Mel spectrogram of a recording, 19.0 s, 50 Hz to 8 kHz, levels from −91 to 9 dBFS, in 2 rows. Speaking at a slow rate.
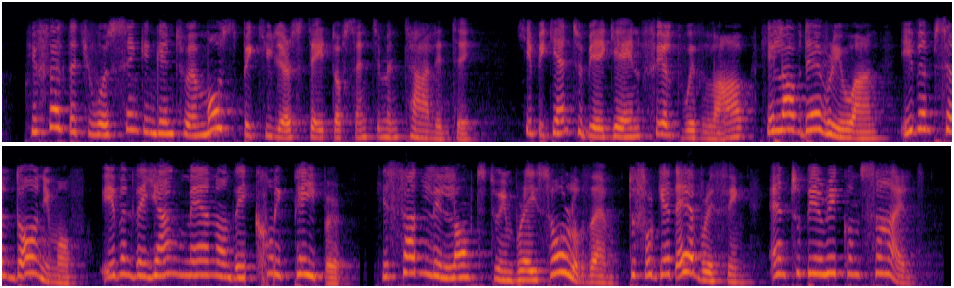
No: average, 160 wpm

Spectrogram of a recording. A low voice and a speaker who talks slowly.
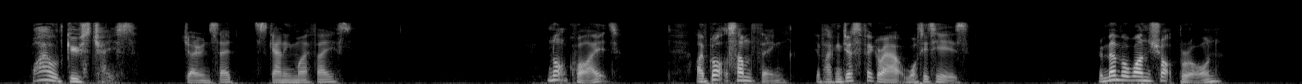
Yes: low, 120 Hz; slow, 120 wpm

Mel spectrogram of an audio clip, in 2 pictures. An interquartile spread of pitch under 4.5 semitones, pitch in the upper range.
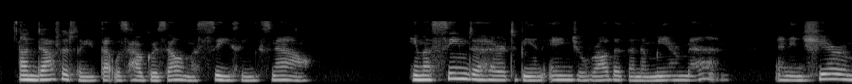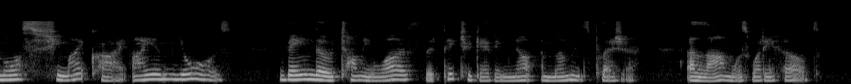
Yes: narrow, 2.6 semitones; high, 200 Hz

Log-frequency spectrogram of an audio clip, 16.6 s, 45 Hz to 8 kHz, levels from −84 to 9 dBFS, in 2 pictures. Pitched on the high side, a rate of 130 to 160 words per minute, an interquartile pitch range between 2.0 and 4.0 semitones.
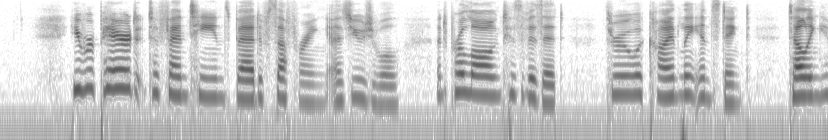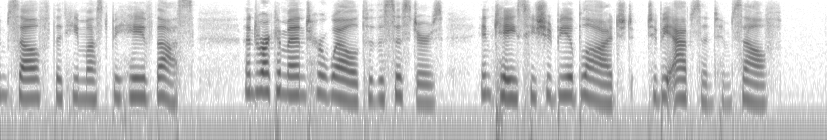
Yes: high, 220 Hz; average, 150 wpm; average, 3.0 semitones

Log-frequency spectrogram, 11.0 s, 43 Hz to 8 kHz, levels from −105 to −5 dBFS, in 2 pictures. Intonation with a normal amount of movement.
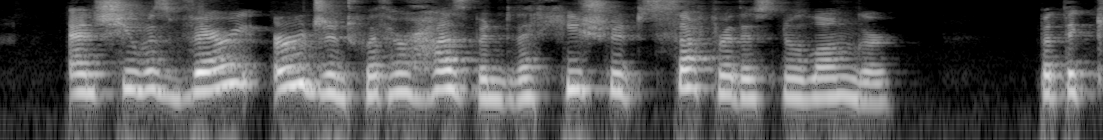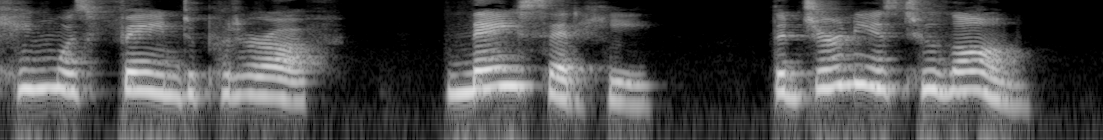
Yes: average, 4.7 semitones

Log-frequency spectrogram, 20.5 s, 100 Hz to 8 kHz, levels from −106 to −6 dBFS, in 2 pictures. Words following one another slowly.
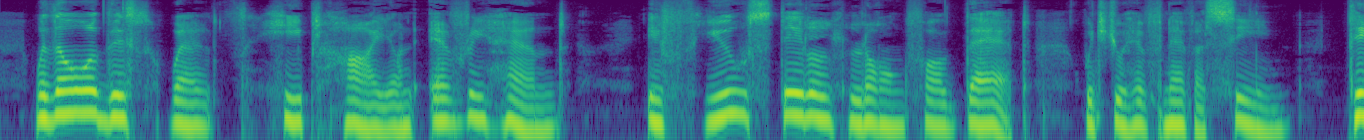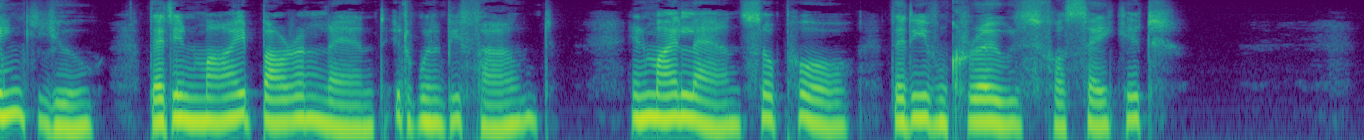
Yes: slow, 120 wpm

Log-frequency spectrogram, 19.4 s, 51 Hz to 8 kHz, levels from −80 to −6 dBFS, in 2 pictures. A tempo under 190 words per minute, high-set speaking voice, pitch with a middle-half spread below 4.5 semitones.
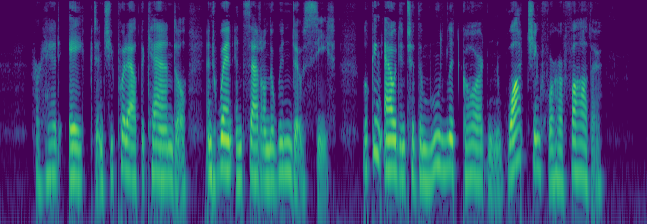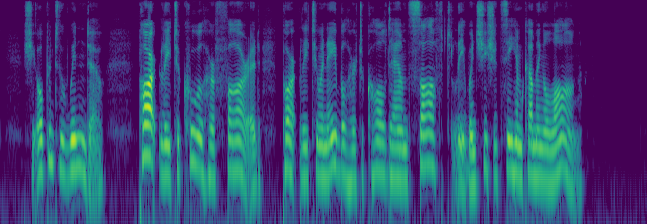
No: average, 160 wpm; medium, 155 Hz; average, 3.1 semitones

